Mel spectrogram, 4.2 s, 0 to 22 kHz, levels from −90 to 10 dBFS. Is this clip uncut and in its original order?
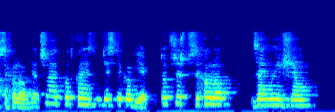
yes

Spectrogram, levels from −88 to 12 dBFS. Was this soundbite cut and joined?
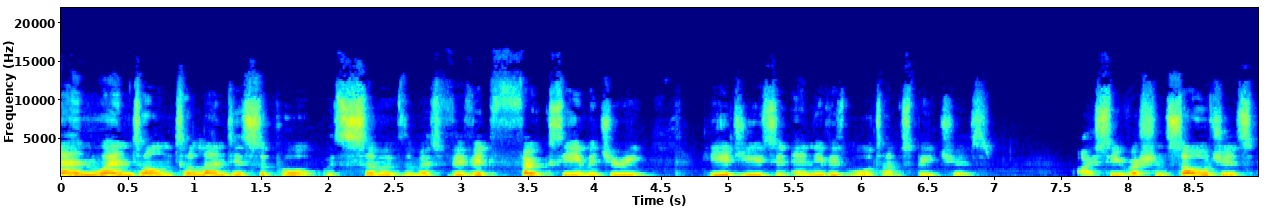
no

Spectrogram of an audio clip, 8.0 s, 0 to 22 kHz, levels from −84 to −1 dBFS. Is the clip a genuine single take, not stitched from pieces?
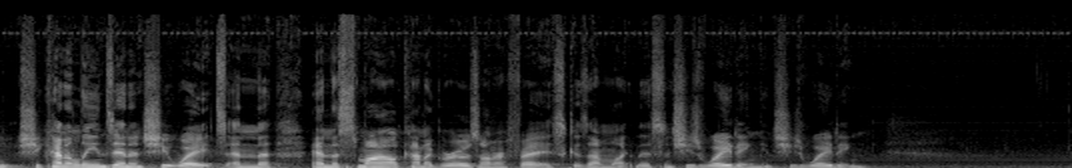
yes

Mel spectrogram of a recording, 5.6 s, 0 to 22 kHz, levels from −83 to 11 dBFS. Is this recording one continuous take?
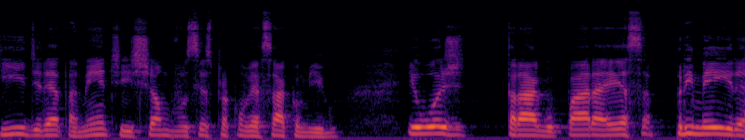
yes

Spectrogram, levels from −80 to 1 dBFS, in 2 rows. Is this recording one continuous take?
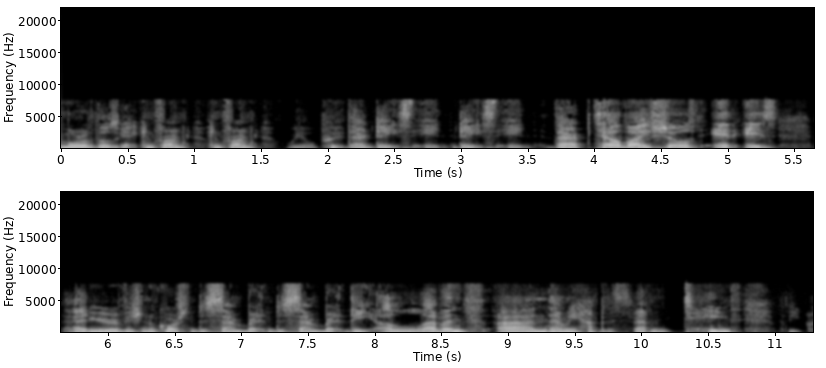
no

